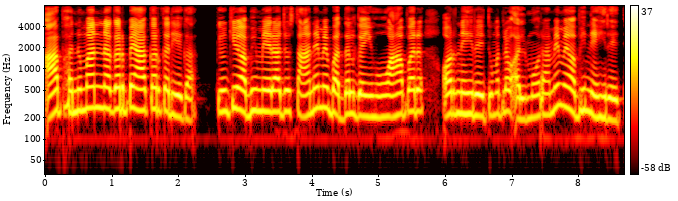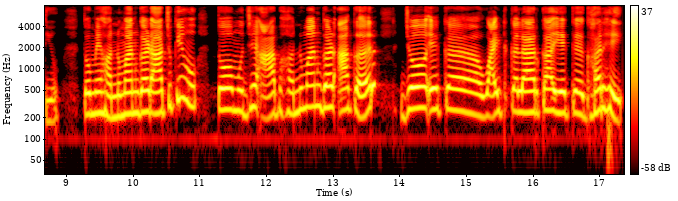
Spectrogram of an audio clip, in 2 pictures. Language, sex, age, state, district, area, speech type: Hindi, female, 18-30, Rajasthan, Jodhpur, rural, spontaneous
